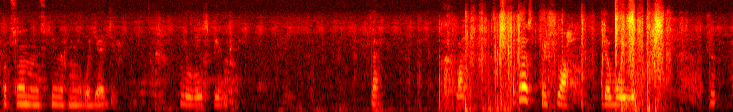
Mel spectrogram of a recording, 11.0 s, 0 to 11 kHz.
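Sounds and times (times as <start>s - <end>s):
person talking: 6.6s - 9.8s.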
